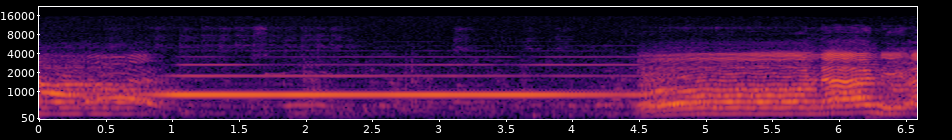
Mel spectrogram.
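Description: Man singing a Swahili qaswida (Islamic devotional song) into a microphone. About a second in, the melody gives way to one steady high note held for about three and a half seconds, then the melodic singing resumes.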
